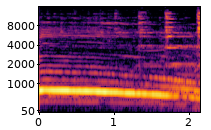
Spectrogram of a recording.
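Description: Conch shell blown as one long, steady note whose pitch slowly sinks as the breath runs out, marking the end of the kirtan; a few faint hand-cymbal clinks sound near the end.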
